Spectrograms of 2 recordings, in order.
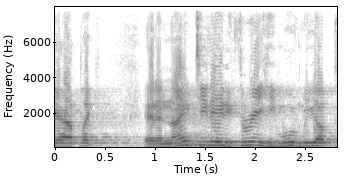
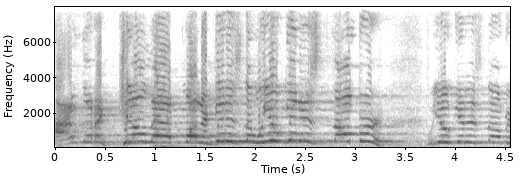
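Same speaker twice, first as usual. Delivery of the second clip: put-on male screaming, much higher pitch; 13 semitones higher than usual. Retelling a football game story, acting out a man screaming at the guys: retelling a scream. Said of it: "He's screaming at guys".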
